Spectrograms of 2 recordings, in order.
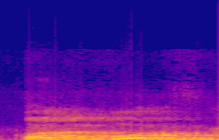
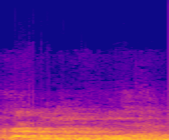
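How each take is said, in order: First: Slow "Kolbun" with back k and o vowel; kolbun with qaf. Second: Slow "kalbun" with front k and open a; kalbun with kaf. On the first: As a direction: draw out "Kolbun" from the back of the mouth. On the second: Teacher warning it means dog, slow front-k "kalbun". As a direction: draw out "kalbun" with a light forward k. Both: Shown as a demonstration. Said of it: "huruf satu huruf saja".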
